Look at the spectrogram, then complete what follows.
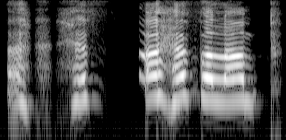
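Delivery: out of breath. A narrator's reading. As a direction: gasp the words out after running. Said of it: "breathing so hard that he could hardly speak".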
